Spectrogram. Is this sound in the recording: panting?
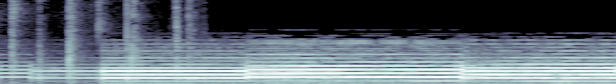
no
